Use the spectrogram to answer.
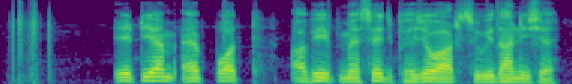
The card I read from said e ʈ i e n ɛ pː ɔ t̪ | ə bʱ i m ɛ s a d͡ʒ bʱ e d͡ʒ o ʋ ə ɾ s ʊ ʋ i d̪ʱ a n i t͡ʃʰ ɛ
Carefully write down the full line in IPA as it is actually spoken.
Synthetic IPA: e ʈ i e m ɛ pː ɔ t̪ | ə bʱ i m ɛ s e d͡ʒ bʱ e d͡ʒ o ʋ a ɾ s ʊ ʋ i d̪ʱ a n i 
